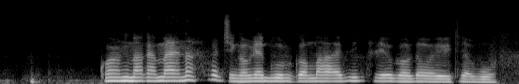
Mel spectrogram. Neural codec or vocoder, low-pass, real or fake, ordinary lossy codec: codec, 16 kHz in and 24 kHz out, 0.4 kbps, LongCat-Audio-Codec, four codebook decoder; 10.8 kHz; fake; MP3, 64 kbps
